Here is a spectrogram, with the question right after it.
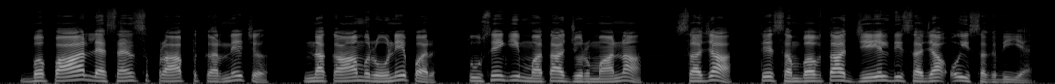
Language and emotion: Dogri, neutral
